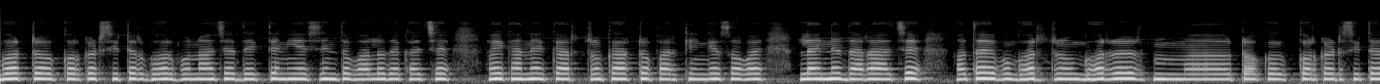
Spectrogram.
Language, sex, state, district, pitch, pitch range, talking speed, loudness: Bengali, female, West Bengal, Dakshin Dinajpur, 250 Hz, 245-255 Hz, 130 wpm, -14 LUFS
